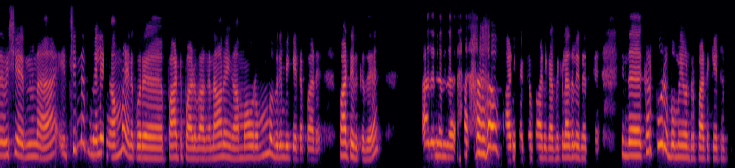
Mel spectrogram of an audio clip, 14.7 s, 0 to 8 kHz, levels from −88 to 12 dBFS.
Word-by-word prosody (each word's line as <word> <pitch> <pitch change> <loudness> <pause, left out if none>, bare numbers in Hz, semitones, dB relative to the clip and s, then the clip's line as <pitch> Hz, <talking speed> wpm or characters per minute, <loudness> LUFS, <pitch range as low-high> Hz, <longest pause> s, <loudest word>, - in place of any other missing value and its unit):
விஷயம் 245 0 -1
என்னன்னா, 215 -2 -3 0.6
சின்ன 345 +7 -4
பிள்ளையில 255 0 +2
எங்க 230 -4 -8
அம்மா 255 +11 -2
எனக்கு 205 -2 -5
ஒரு 195 0 +4 0.4
பாட்டு 205 0 +2
பாடுவாங்க. 180 -1 +1
நானும், 210 +2 +1
எங்க 190 -2 -3
அம்மாவும் 195 +1 0
ரொம்ப 250 +7 -3
விரும்பி 205 0 -1
கேட்ட 185 -1 -3
பாடு 175 -2 -2 0.5
பாட்டு 235 -1 +5
இருக்குது. 180 -2 -4 1.1
அதுல 230 0 +1
அந்த 215 -1 -2 0.6
ஆஹ்ஹ, 275 +9 +6 0.3
பாடி 195 +1 +1
காற்றேன், 195 0 -8
பாடி 195 -1 +1
காமிக்கலாம் 190 +2 0
அதுல 210 -1 0
என்ன 190 -1 -3
இருக்கு 165 -2 -18 0.5
"இந்த 230 +1 0 0.3
கற்பூர 355 +6 +3
பொம்மை 210 -1 0
ஒன்று" 195 -1 -6
பாட்டு 190 +1 +2
கேட்டுருக் 180 -1 -8
205 Hz, 145 wpm, -23 LUFS, 190-230 Hz, 1.1 s, ஆஹ்ஹ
